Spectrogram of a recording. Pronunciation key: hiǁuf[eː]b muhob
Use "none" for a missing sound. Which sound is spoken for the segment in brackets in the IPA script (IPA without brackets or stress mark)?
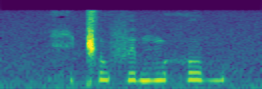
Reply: e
